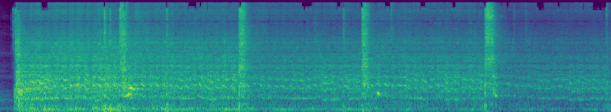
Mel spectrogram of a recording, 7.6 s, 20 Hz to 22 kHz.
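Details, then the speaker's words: Chevrolet C30 truck engine with ignition parts swapped from another truck, first start attempt; cranking with sharp pops coughing back through the intake about every one and a half seconds, flames out the intake, ignition timing 180 degrees out. "oh we're coming back through the take a little bit I hope we're not 180 out we might be we'll know here in a second"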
